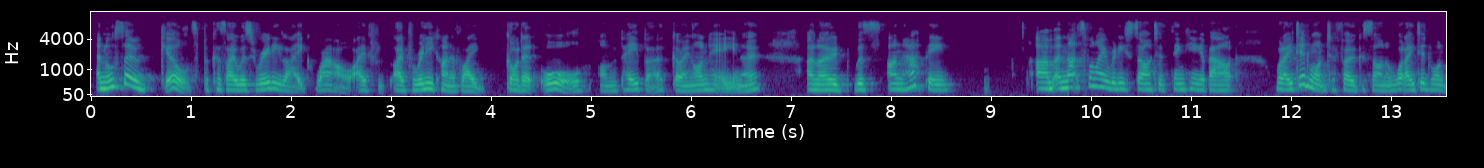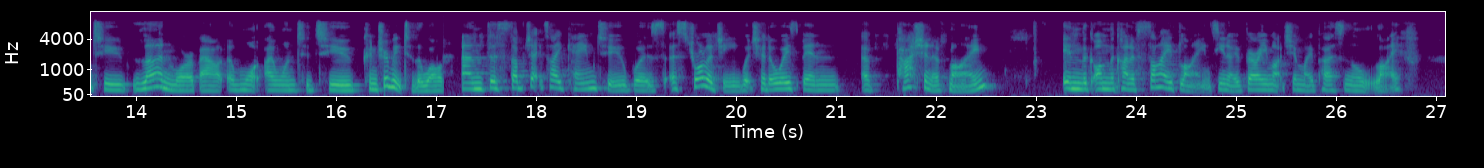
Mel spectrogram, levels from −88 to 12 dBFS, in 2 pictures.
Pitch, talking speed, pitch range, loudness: 180 Hz, 210 wpm, 165-210 Hz, -30 LUFS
